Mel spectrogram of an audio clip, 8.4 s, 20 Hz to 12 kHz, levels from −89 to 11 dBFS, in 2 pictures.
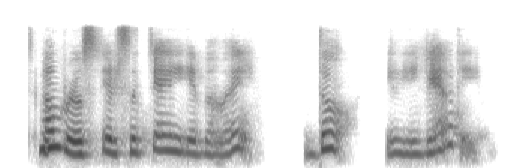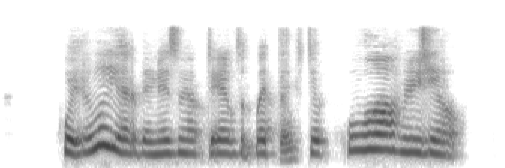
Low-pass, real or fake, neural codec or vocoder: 7.2 kHz; fake; codec, 16 kHz, 0.5 kbps, FreqCodec, larger model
